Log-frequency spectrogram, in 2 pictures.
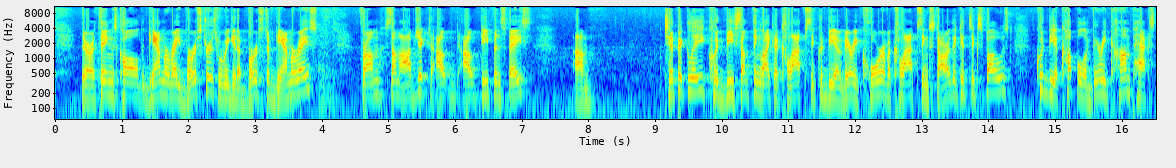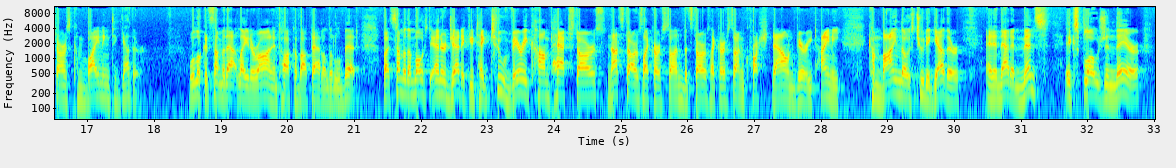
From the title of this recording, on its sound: Live Class Lecture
